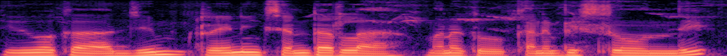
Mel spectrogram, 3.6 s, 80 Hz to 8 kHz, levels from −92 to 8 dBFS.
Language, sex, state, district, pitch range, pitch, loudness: Telugu, male, Telangana, Mahabubabad, 120-135 Hz, 125 Hz, -16 LUFS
